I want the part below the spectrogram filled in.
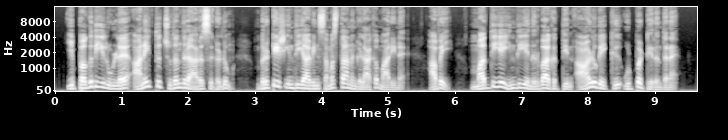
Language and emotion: Tamil, neutral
